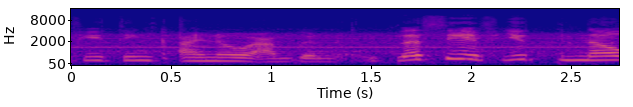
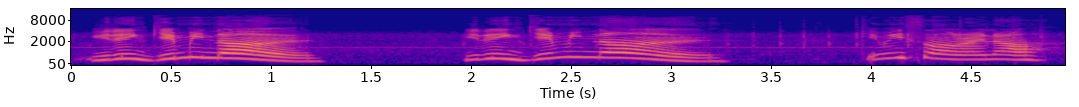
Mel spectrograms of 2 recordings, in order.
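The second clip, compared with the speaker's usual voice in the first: loud demand; 12 dB louder than usual. Real, not acted. Demanding a gift loudly.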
